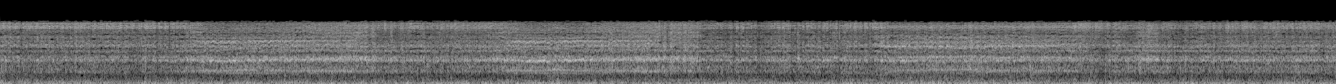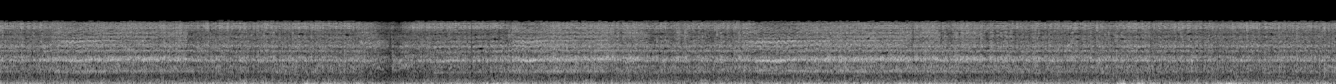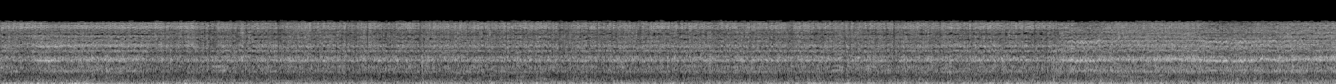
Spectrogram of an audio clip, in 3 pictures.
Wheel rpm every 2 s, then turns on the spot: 160, 160, 160, 160, 160, 160, 160, 160, 110, 160, 160, 160, 160, 160, 160, 160, 160, 160, 160, 160.
none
